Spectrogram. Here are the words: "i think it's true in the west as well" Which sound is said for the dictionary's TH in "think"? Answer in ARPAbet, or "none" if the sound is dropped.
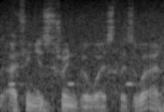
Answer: TH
